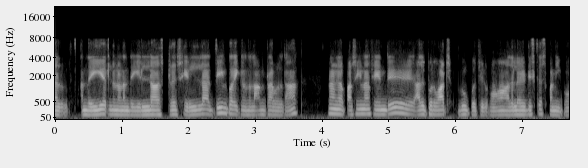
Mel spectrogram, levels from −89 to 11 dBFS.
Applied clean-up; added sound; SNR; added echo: neural diffusion model UNIVERSE++.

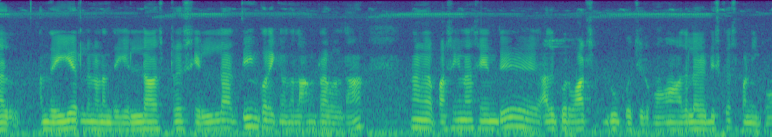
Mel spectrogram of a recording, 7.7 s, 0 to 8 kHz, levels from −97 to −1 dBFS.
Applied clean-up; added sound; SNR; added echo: none; Cricket; 10 dB; none.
